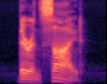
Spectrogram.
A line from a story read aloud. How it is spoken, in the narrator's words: as calmly as he could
